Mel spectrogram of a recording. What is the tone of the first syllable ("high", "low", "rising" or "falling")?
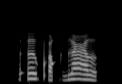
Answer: high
